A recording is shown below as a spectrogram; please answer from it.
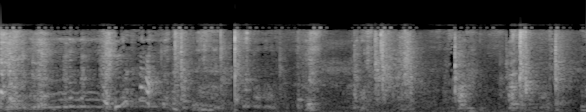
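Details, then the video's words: Rufus, a dog, makes odd, irregular whining grumbles and huffy bursts, some with a low tonal moan, in a quiet indoor room when he wants out of bed. "odd noises when he wants out of bed"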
